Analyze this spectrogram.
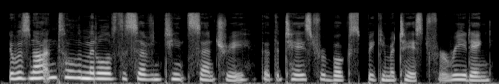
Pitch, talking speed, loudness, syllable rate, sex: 235 Hz, 240 wpm, -17 LUFS, 6.6 syllables/s, female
